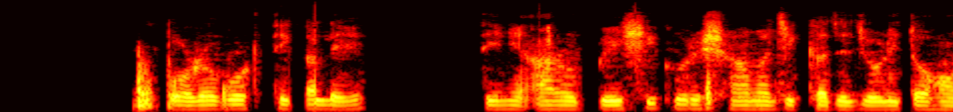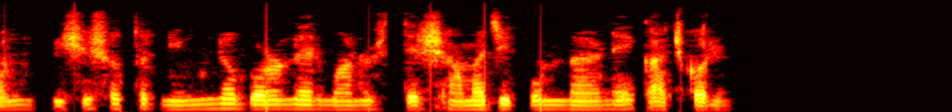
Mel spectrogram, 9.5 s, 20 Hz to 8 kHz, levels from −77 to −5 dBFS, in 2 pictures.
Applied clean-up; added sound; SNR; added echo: none; none; none; none.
